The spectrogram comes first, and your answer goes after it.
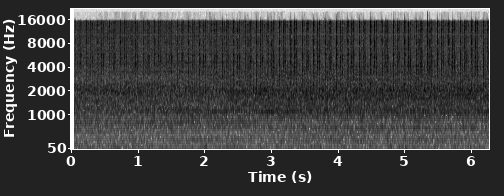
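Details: BMW E46 petrol engine at idle: fast, regular, crisp ticking, about three clicks a second, over the engine hum.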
